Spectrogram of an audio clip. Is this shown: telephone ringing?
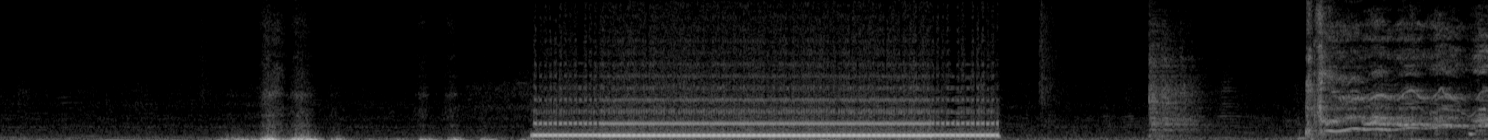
yes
